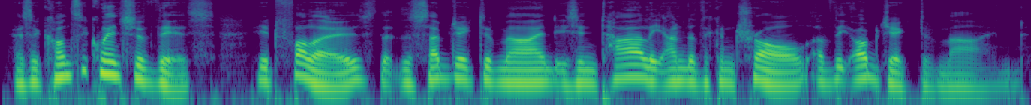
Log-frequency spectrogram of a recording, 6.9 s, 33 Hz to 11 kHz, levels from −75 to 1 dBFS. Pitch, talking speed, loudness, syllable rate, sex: 120 Hz, 175 wpm, -19 LUFS, 5.5 syllables/s, male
